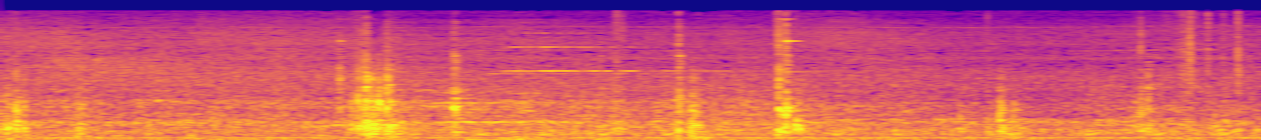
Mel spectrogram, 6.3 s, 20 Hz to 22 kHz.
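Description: A handful of sharp metal knocks and clatters as the unbolted Hyundai i10 A/C compressor is handled and shifted loose in the engine bay, over a steady low hum. The loudest knock comes about two seconds in.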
